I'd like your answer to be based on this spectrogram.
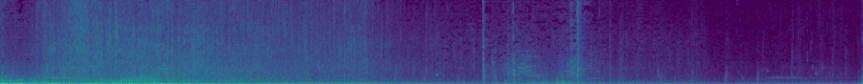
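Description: A fire spell, Incendio, cast in a video game, bursting out as a loud roaring whoosh of flame that slowly fades, with a few sharp crackles and pops near the end.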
